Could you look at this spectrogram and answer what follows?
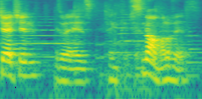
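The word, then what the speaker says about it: Pincurchin: Pink urchin. Snom, I love this. You say pinch urchin? Yeah, pink urchin. Pink urchin. Yeah, like an urchin. Yeah, pink urchin. I said pinch urchin.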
